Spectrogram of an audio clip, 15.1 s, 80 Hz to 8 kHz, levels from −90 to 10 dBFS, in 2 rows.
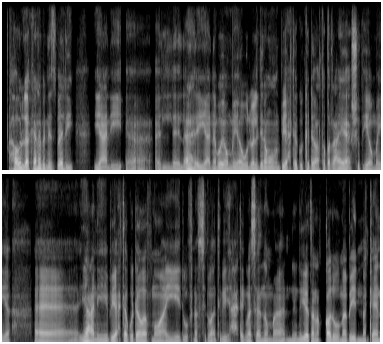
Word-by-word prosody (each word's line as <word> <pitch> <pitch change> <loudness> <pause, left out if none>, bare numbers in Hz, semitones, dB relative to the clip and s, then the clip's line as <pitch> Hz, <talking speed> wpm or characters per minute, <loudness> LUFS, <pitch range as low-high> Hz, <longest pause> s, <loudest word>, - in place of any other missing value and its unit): هاقول 205 +8 +5
لك، 165 - +6
أنا 200 +5 +7
بالنسبة 125 - 0
لي 115 -7 -4 0.4
يعني 90 -3 -1
آآ - - -8 0.5
آآ - - -6
ال 90 -3 -9
الأه 90 - +3
يعني 95 0 -1
أبويا 130 +5 +2
وأمي 130 -8 -1
أو 95 -1 0
الوالدين 95 +7 -1
عمومًا 120 0 0
بيحتاجوا 120 +5 0
كده 125 -2 -2
يعتبر 115 -2 -2
رعاية 110 0 +2
شِبه 115 -5 -2
يوميّة. 95 +1 -3 0.5
آآ 90 -2 0
يعني 125 -9 +3
بيحتاجوا 110 +1 +1
دَوا 105 -2 +4
في 95 +1 -12
مواعيد 90 0 -1
وفي 90 -2 -9
نَفْس - - -3
الوقت - - -5
بيحتاج 90 +3 -5
مثلًا 95 -2 0
إن 95 +3 -5
هم 100 -2 -4
ن 90 +2 -5
ن 110 - -6
يتنقَّلوا 105 -1 +2
ما 95 -1 +1
بين 100 0 0
مكان 95 +2 -1
100 Hz, 160 wpm, -26 LUFS, 90-115 Hz, 0.5 s, أنا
